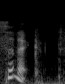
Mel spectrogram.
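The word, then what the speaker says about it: CYNK: of c ynk and it's pronounced cynic and it's cynic technology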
